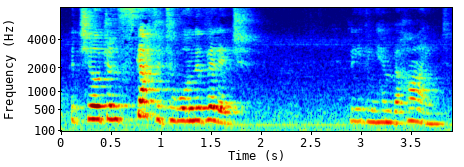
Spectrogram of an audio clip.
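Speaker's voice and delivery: ordinary delivery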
